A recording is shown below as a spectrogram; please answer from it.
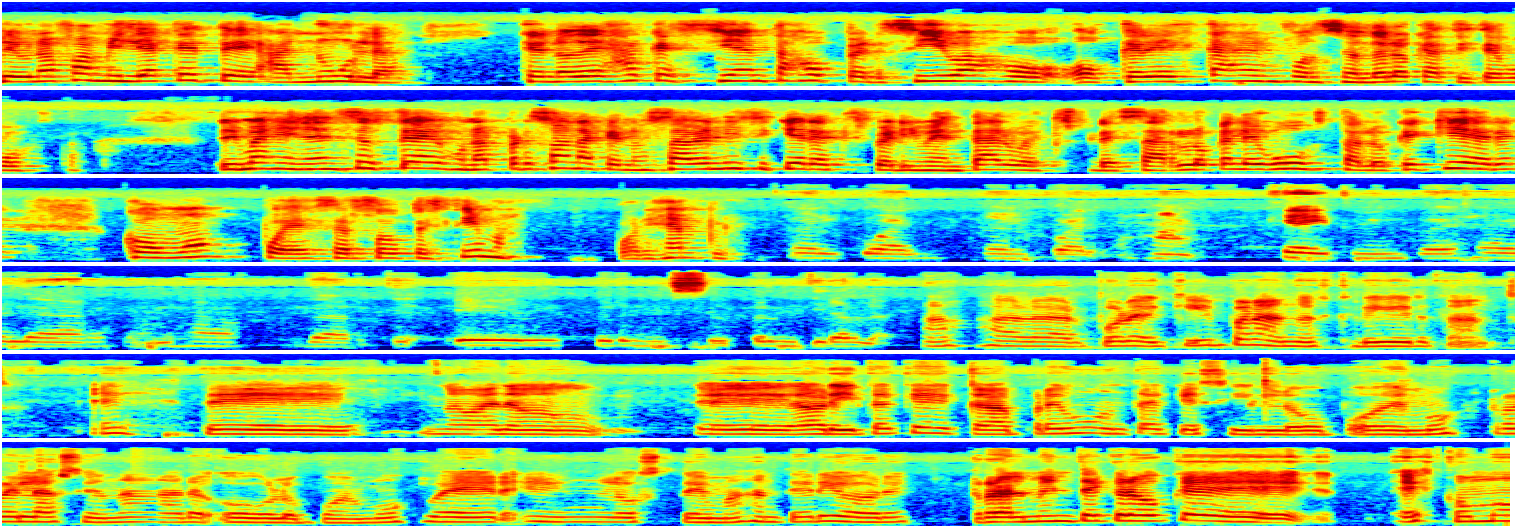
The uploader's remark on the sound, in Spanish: un episodio que fue grabado vía un VoiceChat de Telegram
